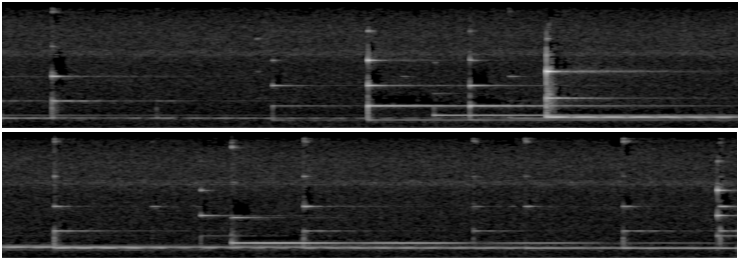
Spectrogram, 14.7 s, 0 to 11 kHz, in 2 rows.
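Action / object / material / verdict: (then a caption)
shake / metal tube wind chime / metal / none. A hollow metal tube wind chime is held up and gently shaken so its tubes ring against the striker. Clear, overlapping bell-like tones centred near 1 kHz sound with bright high overtones. The tones sustain and shimmer with a pulsing beat as new strikes layer over the fading ones.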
